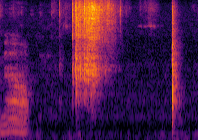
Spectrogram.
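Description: Small beads rattle and clatter inside a jar.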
